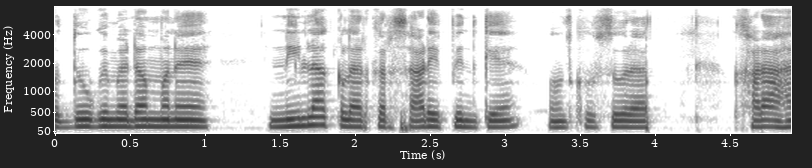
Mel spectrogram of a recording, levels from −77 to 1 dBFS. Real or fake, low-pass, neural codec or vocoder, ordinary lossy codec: real; none; none; none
